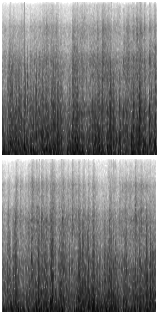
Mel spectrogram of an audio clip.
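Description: Loud, steady rush of wind buffeting the microphone at an open carriage window, over the rumble of the moving passenger train's wheels on the rails.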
